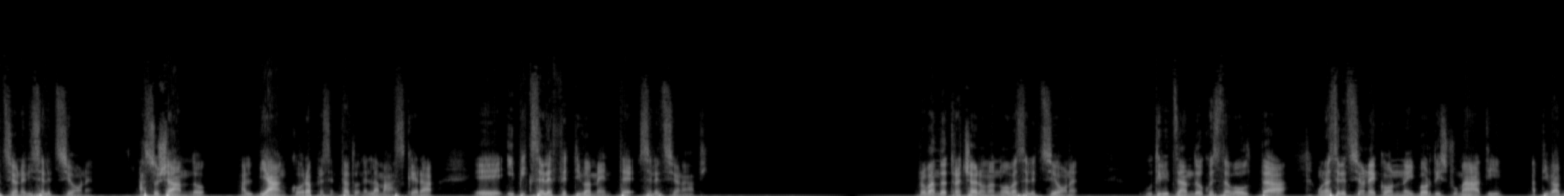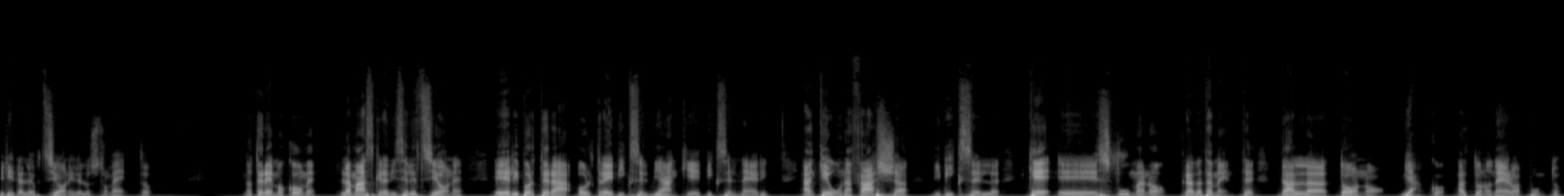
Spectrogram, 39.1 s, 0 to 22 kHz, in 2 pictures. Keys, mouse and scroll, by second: 11.8 click, 13.3 click, 16.7-18.5 drag, 26.9-28.4 drag.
